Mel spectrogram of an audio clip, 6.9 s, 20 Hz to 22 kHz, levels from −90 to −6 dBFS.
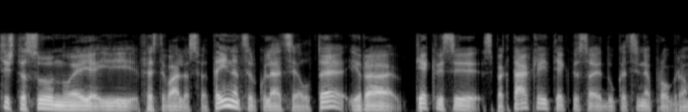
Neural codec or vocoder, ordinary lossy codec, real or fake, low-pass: none; AAC, 48 kbps; real; 7.2 kHz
